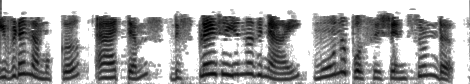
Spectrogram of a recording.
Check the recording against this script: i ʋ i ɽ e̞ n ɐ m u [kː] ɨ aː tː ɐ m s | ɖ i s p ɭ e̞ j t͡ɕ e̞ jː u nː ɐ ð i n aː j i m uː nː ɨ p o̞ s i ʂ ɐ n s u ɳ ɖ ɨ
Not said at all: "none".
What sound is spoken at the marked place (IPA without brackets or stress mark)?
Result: kː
